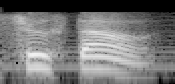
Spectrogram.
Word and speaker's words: True Stone: Oh, it's True Stone. T-R-U-E and then space Stone.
